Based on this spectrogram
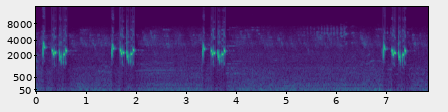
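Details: Bulbul singing a strong song meant to stimulate other bulbuls to sing. A short, bubbly phrase of three or four clear whistled notes repeats at irregular intervals of one to three seconds.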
